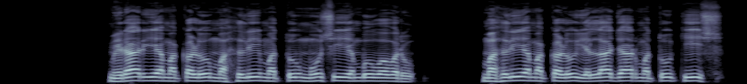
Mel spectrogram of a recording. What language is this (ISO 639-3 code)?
kan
